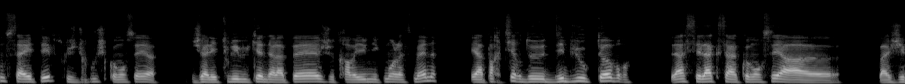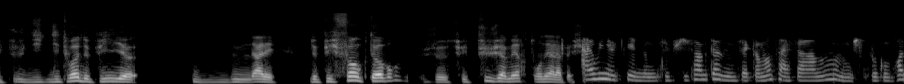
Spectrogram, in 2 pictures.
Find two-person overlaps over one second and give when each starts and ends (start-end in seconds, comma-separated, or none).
none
